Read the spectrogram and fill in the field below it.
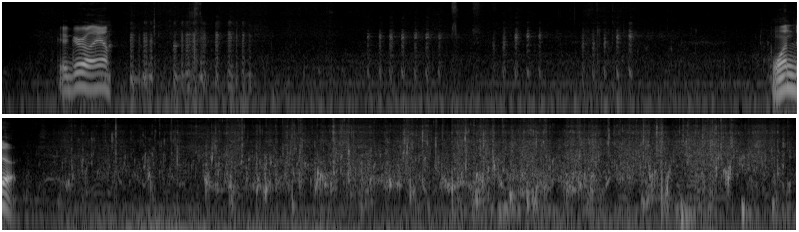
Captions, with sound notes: Good girl, Em. (ducks quacking) One duck. (water sloshing)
